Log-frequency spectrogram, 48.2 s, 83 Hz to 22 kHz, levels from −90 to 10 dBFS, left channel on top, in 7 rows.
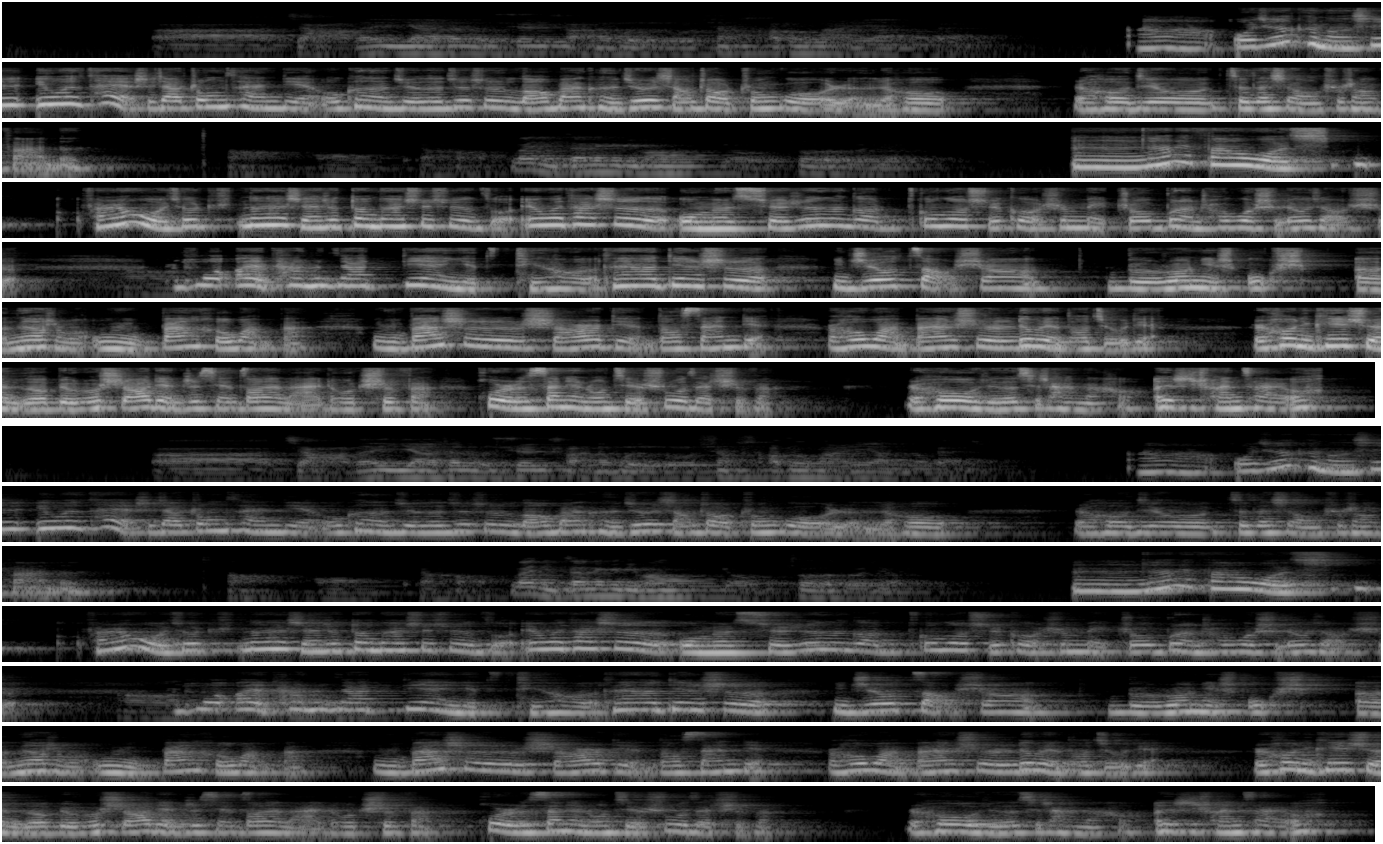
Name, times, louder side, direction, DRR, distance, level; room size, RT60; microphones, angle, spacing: voice 1, 0.7-4.9 14.9-15.6 15.9-18.3 20.3-20.4 28.2-29.3, right 2 dB, 45° right, 1.8 m, -52 dB
voice 2, 5.7-11.7 12.3-14.2 19.1-20.7 21.1-27.7 28.4-32.9 33.1-36.0 36.3-38.3 38.6-40.3 40.7-45.3 45.9-48.0, left 7 dB, 80° left, 0.3 m, -28 dB
12.5 x 12.5 x 2.9 m
head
